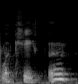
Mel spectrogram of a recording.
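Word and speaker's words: Likitia: When I was in school, my teachers told me that I didn't pronounce my name right. My name is spelled L I K I T I A. And my mother always family parents always told me my name is Lita.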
